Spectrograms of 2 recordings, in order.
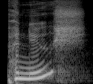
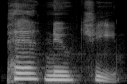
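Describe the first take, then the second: First: The word ends with a 'sh' sound. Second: The word ends with an 'ee' sound. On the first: The speaker calls it wrong. "Is that how it's pronounced? I don't know" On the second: The speaker calls it right. "It's pronounced Panucci"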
